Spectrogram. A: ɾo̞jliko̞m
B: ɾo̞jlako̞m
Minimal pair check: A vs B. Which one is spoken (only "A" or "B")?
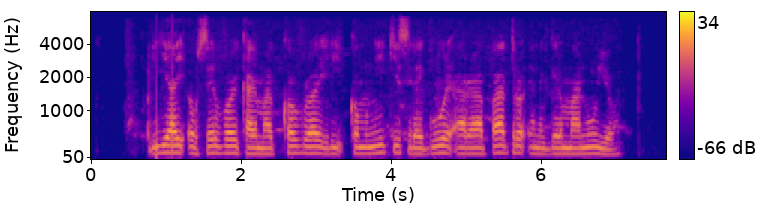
A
